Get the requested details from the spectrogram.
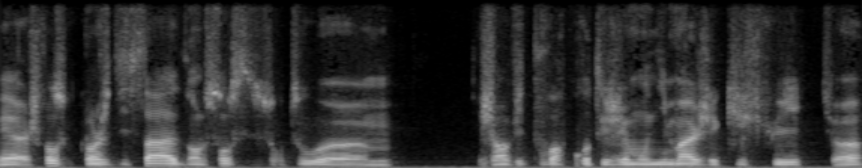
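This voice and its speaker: Speaking at a moderate pace, a man with a fairly low pitch delivers a monotone, flat intonation in a very clean recording with a silent background. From northern France, Lille. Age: 20s. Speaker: rapper. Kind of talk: interview. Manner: casual.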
